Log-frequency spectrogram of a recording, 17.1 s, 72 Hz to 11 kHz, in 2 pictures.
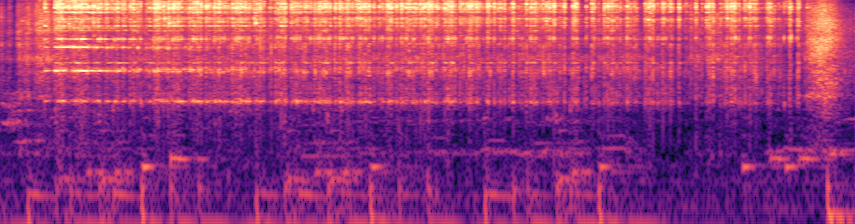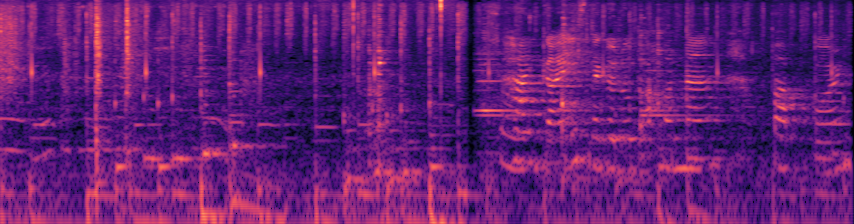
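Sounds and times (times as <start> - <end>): popcorn kernels pouring into pot: 0.0 - 8.8
background music with steady beat: 0.0 - 17.0.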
